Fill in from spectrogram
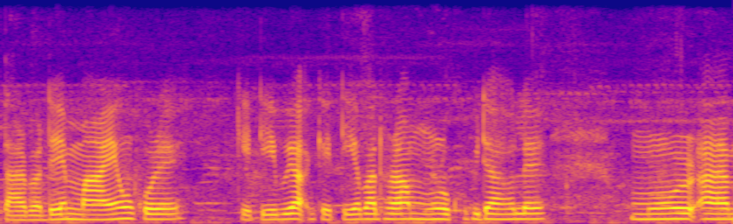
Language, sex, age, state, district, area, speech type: Assamese, female, 30-45, Assam, Dhemaji, urban, spontaneous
